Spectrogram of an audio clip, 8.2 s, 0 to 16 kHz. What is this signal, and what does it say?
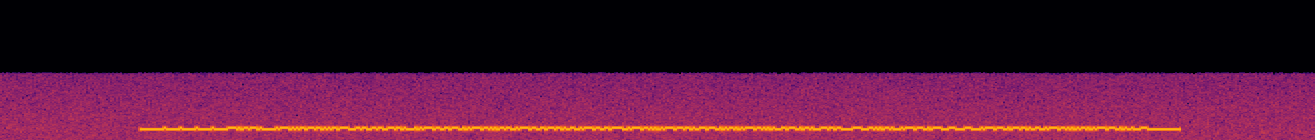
RTTY (75 baud, 170 Hz shift), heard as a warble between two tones, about 1360 Hz centre. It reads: ES SOLL KEINERLEI WEITERE ANDERUNG VORGENOMMEN WERDEN.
